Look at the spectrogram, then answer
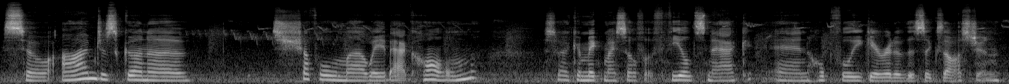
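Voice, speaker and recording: A woman's voice: on the low side, fairly even intonation, unhurried, vocal fry, slight background noise. A woman hosting a gaming video with casual, chatty commentary, thinking aloud as she plays. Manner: chatty, thinking aloud, reads game dialogue aloud. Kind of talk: casual let's-play commentary. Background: background music.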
